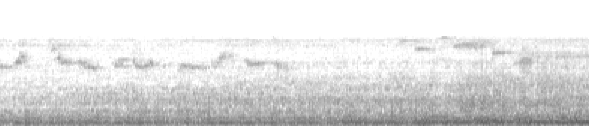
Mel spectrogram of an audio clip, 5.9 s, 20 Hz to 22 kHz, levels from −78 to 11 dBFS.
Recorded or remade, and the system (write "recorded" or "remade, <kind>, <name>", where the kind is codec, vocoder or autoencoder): remade, vocoder, HiFi-GAN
